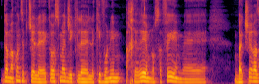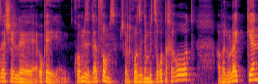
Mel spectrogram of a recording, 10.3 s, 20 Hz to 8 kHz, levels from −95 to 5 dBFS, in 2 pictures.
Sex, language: male, Hebrew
